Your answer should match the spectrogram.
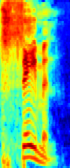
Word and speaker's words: saimin: The state dish of Hawaii is called salmon, and I'm going to spell it. S-A-I-M-I-N.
